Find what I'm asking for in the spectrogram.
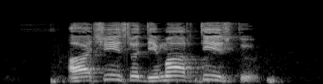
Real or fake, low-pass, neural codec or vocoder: real; 7.2 kHz; none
